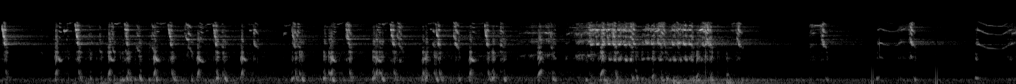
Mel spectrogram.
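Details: Peregrine falcons at a nest at Orange, CSU, recorded 5 January 2020: loud rapid series of harsh, harmonic kak notes, bursts of chattering peaking mid-way, then a few drawn-out rising and falling whines near the end.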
